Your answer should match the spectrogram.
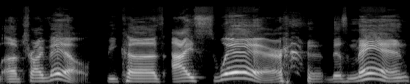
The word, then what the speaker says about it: Travell: the way but do calls himself trival I literally wrote it down again I was like he keeps saying travail I need y'all to hear him say his own name because everybody like you pronouncing it wrong I'm just saying with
